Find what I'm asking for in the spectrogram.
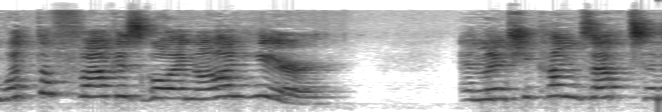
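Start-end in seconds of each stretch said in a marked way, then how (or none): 0.0-1.7 raised, bewildered what-the-hell; thinking it in disbelief, pitched up; shocked inner voice, higher; stunned inner thought. Retold or imitated. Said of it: "I'm thinking".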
